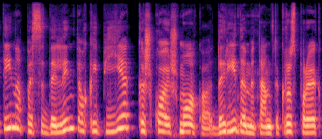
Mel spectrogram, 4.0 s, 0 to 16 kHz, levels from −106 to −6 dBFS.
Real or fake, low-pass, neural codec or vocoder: real; 14.4 kHz; none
